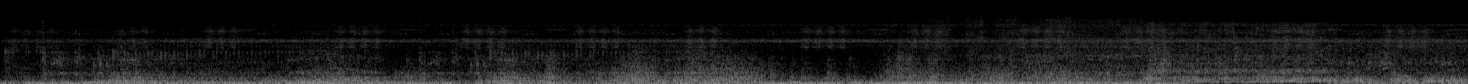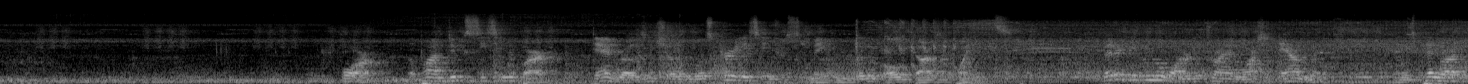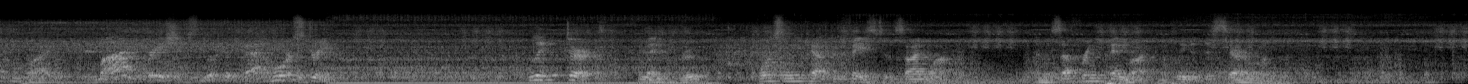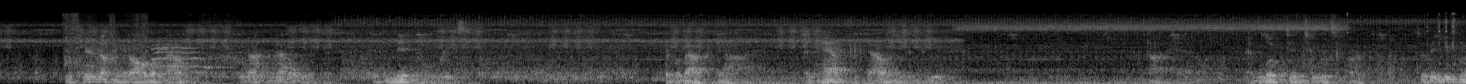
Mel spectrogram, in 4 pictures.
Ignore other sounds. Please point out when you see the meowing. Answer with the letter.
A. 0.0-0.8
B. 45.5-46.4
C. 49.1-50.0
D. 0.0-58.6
B.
